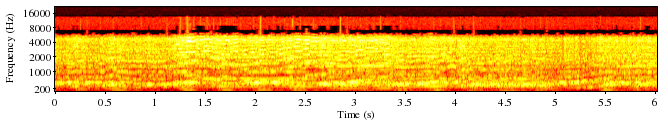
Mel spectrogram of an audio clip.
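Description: Orchestral music carried by violins and bowed strings over a driving low pulse, playing without a break.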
